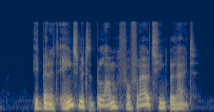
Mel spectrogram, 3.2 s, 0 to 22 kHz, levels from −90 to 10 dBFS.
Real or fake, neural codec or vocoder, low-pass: fake; codec, 24 kHz, 0.9 kbps, WavTokenizer, small release; 10.8 kHz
